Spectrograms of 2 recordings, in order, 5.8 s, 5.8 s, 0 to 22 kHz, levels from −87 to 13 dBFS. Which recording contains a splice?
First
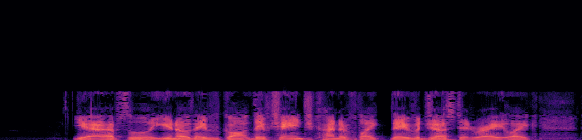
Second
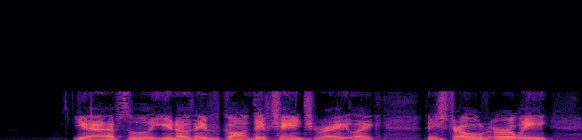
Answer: second; 1 cut; at 3.1 s

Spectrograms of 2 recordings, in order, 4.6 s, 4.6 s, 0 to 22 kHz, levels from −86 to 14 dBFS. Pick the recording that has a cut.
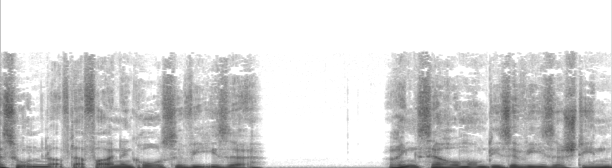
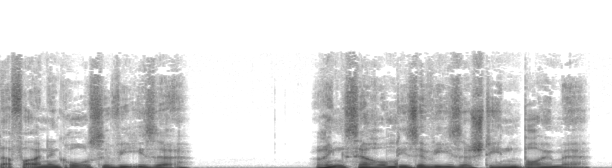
second; 1 cut; at 3.0 s

